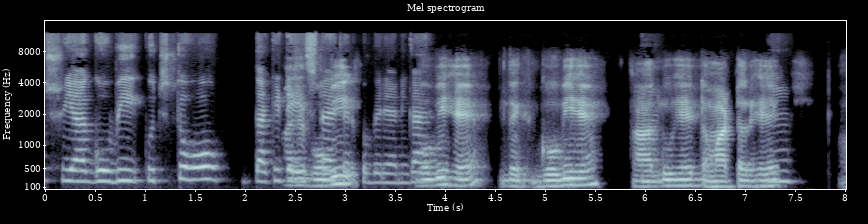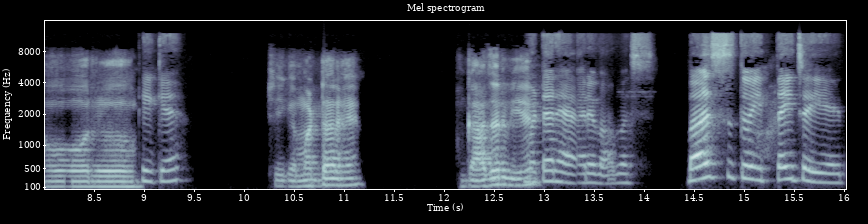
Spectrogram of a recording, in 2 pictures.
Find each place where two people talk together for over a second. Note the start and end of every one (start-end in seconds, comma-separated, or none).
none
